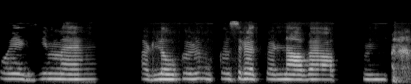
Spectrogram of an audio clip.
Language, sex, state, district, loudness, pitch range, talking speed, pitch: Rajasthani, female, Rajasthan, Churu, -23 LUFS, 230-250 Hz, 160 wpm, 235 Hz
